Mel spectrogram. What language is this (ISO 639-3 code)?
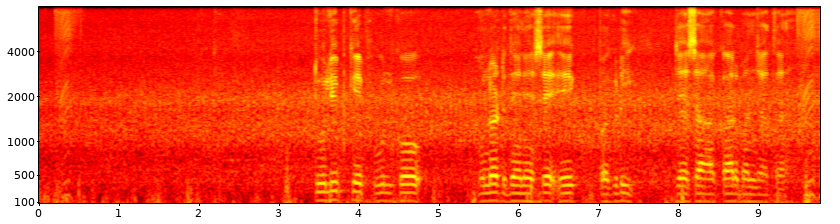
hin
